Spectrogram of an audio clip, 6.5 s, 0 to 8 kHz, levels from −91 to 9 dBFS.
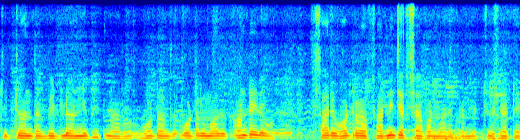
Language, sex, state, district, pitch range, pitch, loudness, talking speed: Telugu, male, Andhra Pradesh, Sri Satya Sai, 125-140 Hz, 130 Hz, -16 LUFS, 175 wpm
